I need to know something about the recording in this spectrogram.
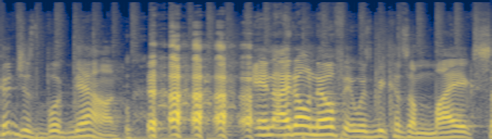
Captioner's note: laughs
